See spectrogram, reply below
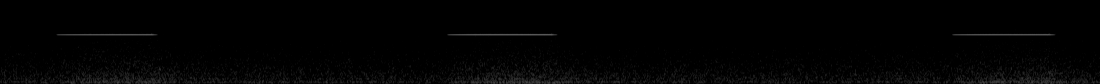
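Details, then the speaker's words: Pure-tone audiometry test tones for an adult client: three steady high-pitched beeps of about one second each at uneven intervals over faint hiss, raised in 5 dB steps until two of three ascending presentations get a response. "At this point, the intensity level is increased in 5 dB increments until a response is obtained. This is repeated until the client has responded to two out of three ascending presentations."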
